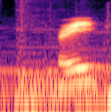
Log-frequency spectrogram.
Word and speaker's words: creek: man's got a sword you pronounce it Creek or cek um Creek is the body of water and cck is like in your neck yeah well some people pronounce the body of water in the same way they would say I got a crick in my neck it's okay to be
